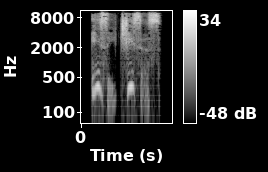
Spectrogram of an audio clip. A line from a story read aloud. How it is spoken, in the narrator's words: he hissed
